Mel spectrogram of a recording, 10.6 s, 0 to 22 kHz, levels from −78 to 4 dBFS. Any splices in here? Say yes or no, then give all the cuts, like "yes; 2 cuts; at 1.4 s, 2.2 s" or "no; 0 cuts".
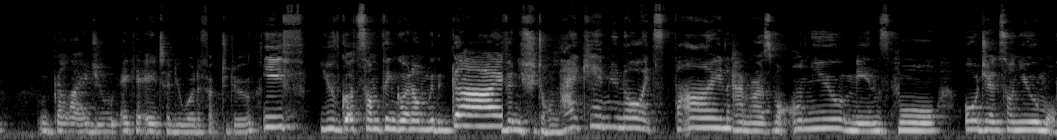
yes; 4 cuts; at 2.6 s, 5.0 s, 7.3 s, 9.0 s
